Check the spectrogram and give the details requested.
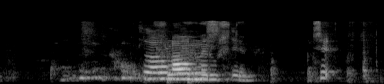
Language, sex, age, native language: Icelandic, male, 8, Icelandic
